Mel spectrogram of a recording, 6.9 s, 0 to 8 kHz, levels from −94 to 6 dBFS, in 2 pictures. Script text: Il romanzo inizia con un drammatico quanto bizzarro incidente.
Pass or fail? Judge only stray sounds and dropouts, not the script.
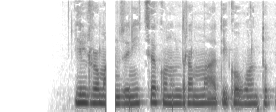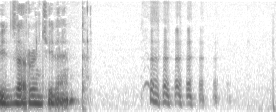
fail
